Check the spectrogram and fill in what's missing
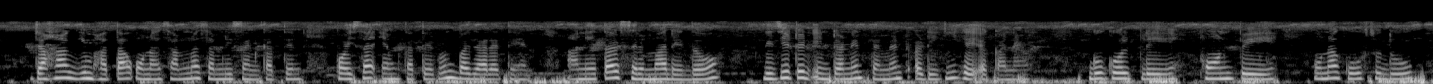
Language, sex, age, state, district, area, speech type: Santali, female, 18-30, West Bengal, Birbhum, rural, spontaneous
